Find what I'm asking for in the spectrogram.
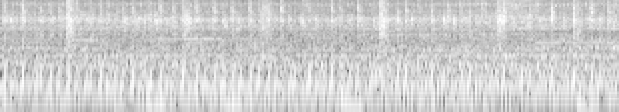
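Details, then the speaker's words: Yamaha RX King two-stroke that came in weak, powerless and very rough from past botched work, after a total engine rebuild, first start: loud, fast, even idle with busy crackle, no misfires or dropouts; rebuilt engine sounds healthy. "ini sudah dipasang pasangi tinggal kita bunyikan ya ya ini kita bunyikan suaranya seperti ini"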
